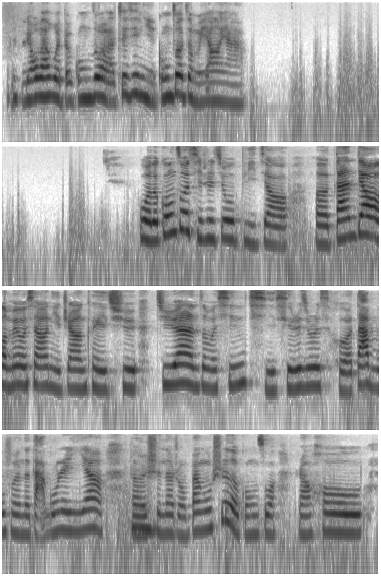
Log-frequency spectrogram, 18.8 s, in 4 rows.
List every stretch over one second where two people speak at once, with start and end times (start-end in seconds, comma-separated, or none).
none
